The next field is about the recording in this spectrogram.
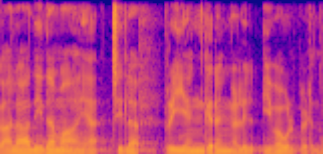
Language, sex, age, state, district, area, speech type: Malayalam, male, 18-30, Kerala, Kannur, rural, spontaneous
